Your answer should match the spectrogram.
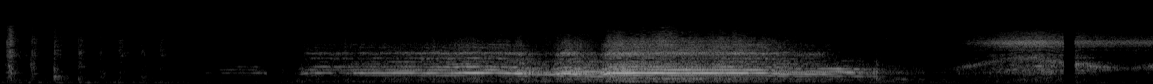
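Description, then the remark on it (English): A train travelling fast whistles for the highway, one long, sustained, harmonic blast that swells loud and then fades, preceded by rapid rhythmic clacking and followed by a rushing approach noise. “She's whistling for the highway.”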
